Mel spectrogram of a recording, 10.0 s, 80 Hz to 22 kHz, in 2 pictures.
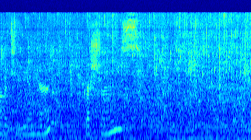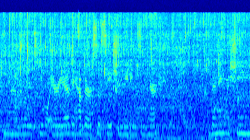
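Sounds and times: water trickling into stone basin: 0:00.0 - 0:10.0.

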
